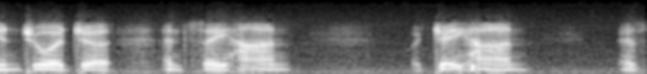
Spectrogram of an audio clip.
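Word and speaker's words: Ceyhan: for bakut toy in Georgia and Sean or Jan as it's pronounced on turkey's Mediterranean coast and because this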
